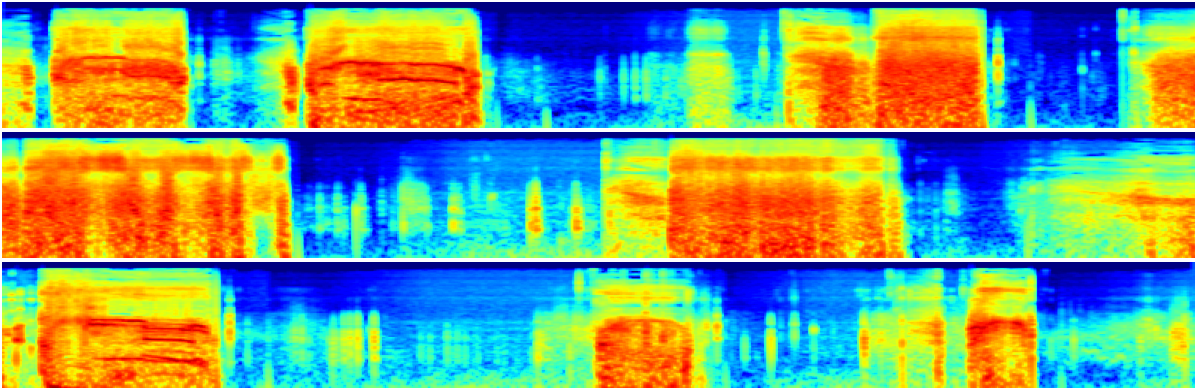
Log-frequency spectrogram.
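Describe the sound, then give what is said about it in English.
A person screams in a series of loud, strained bursts separated by short silent gaps, each cry rough and voiced with wavering pitch. “I'm just gonna scream.”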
